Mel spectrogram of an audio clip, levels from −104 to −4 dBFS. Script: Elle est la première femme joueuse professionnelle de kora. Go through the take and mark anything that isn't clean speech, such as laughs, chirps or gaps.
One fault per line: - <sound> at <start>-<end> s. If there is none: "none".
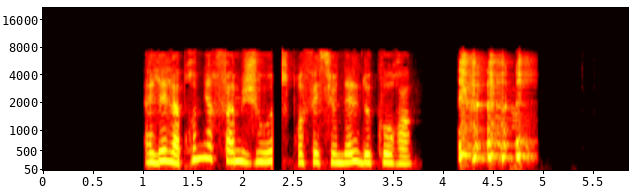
- dropout at 2.3-2.4 s
- cough at 4.1-5.0 s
